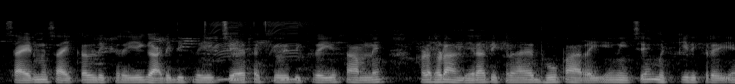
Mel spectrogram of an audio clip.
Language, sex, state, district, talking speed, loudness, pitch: Hindi, male, Uttar Pradesh, Deoria, 260 wpm, -32 LUFS, 105 Hz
